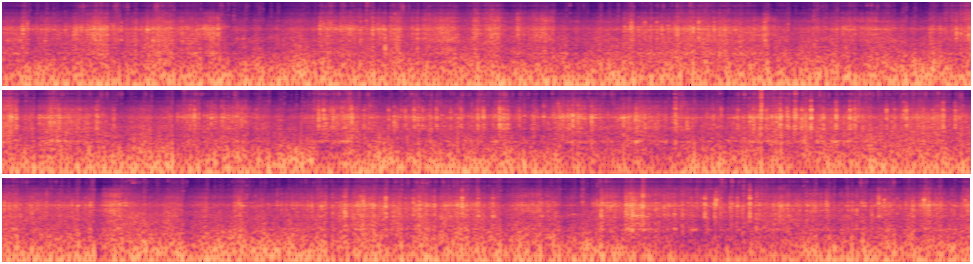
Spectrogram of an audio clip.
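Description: Downhill mountain bike ridden fast down a dirt forest trail: wind buffets the camera microphone while the tyres run over dirt and stones and the bike rattles with many sharp knocks throughout.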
